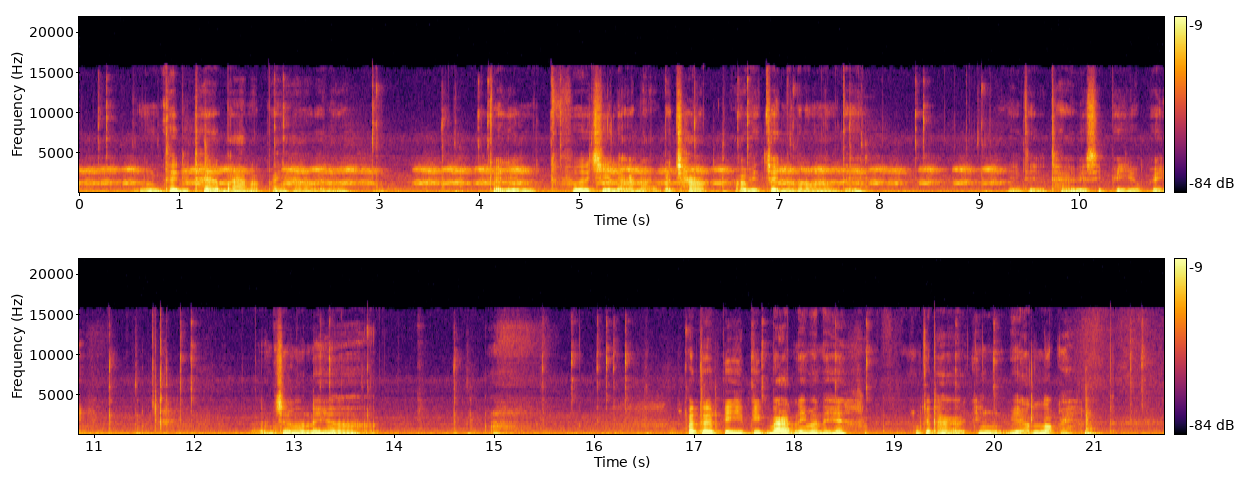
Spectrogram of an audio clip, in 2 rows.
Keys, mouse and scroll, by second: 0.4 Escape, 0.6 Escape, 5.0 middle click, 7.0 middle click, 8.9 middle click, 11.3 shift+scroll down 1, 13.6 middle click, 14.7 scroll down 1, 16.1 double click, 16.8 middle click, 17.8-18.9 scroll up 1.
